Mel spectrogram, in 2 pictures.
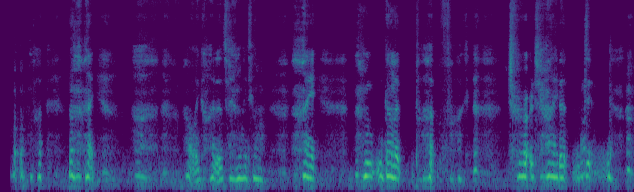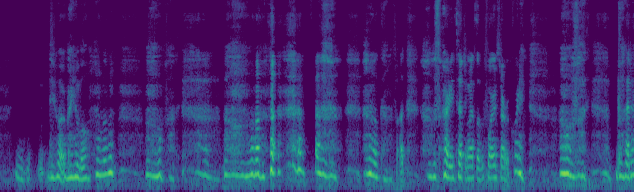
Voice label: Post-Gym, Ramblefap, Real wet Sfx, whimpers; F4M; F4A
